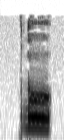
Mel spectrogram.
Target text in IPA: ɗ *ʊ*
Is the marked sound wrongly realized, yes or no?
yes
